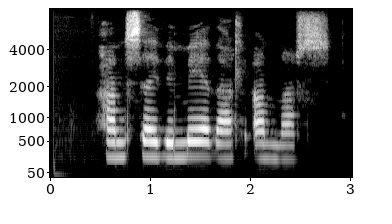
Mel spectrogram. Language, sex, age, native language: Icelandic, female, 10, Icelandic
